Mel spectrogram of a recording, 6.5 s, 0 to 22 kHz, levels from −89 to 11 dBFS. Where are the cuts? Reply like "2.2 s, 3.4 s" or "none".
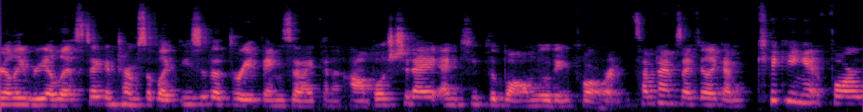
none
